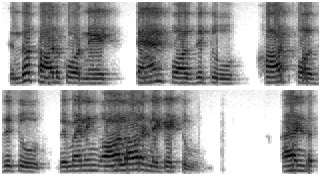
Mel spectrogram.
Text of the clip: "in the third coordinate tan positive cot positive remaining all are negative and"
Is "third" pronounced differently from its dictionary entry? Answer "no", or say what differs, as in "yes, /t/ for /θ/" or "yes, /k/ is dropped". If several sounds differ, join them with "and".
yes, /t/ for /θ/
